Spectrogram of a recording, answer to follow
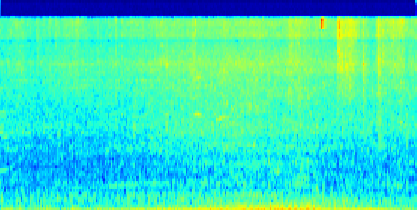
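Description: Motorcycle engine running while riding along, under a heavy low wind rumble on the microphone that swells about three seconds in and eases near the end.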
